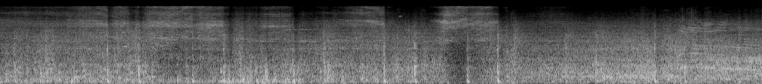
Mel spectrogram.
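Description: HST (InterCity 125) Mark 3 coaches rolling past at close range as the train departs: a steady rumble of wheels on rail with rapid clicking over the track joints and some faint wheel squeal.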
